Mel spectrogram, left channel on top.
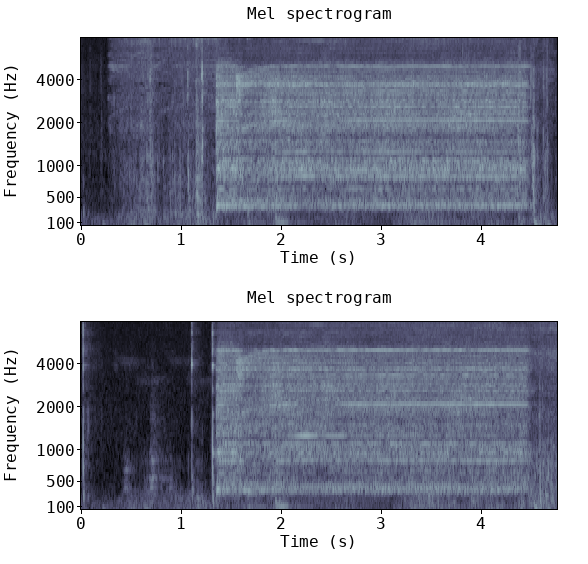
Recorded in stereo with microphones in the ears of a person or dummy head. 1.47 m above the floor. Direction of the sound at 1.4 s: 15° left (ahead or behind).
